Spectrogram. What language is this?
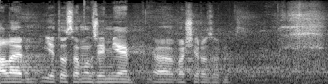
Czech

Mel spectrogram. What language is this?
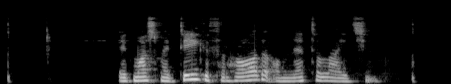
Western Frisian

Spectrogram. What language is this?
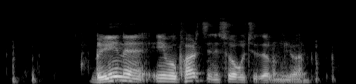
Burushaski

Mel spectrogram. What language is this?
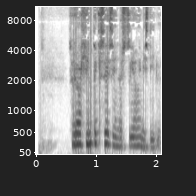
Japanese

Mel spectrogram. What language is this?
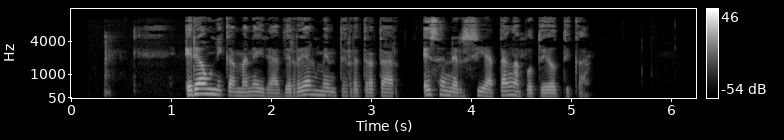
Galician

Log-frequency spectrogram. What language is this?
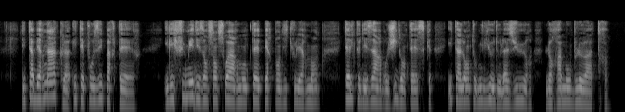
French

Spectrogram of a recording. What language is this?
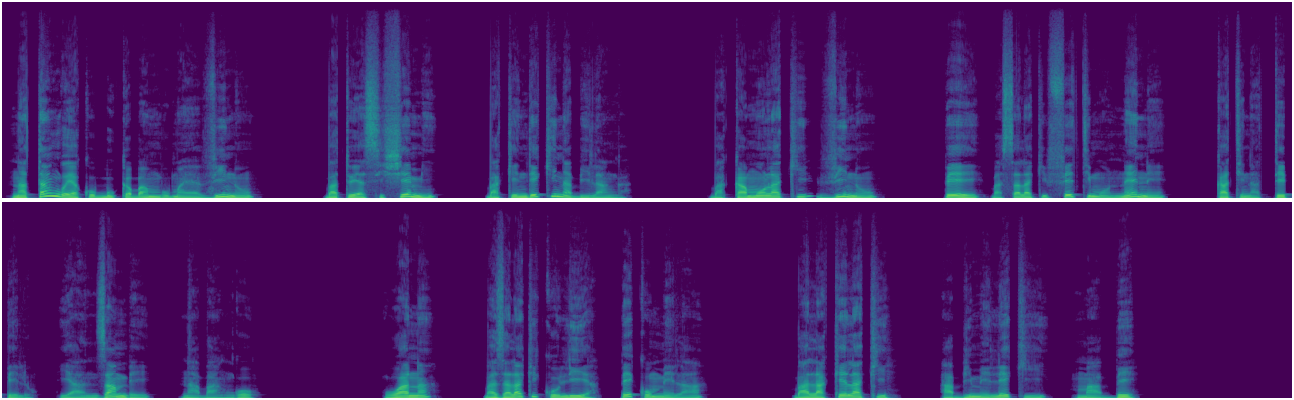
Lingala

